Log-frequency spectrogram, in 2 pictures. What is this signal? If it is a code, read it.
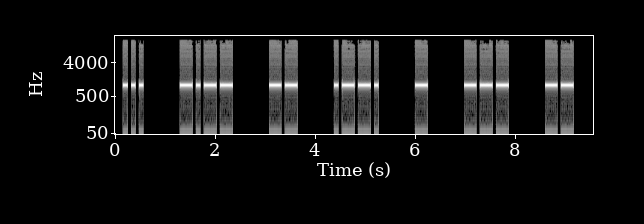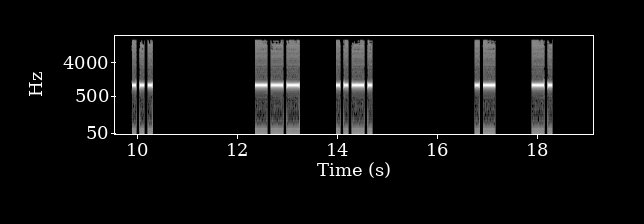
Morse code, heard as a keyed tone, about 15 wpm, spaced as for 8 wpm, 1000 Hz. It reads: SYMPTOMS OF AN
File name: qotdfiles / 8wpm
